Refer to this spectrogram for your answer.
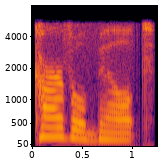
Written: carvel-built

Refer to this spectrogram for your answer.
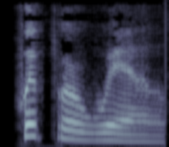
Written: whippoorwill

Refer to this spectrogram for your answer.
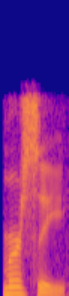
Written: mercy

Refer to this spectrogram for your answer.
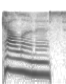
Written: callowness

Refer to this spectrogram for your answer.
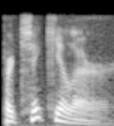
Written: particular

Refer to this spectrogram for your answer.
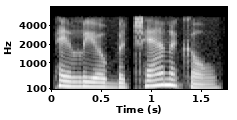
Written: paleobotanical

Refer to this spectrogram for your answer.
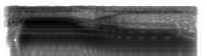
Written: holly

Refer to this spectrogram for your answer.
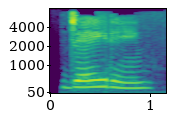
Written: dating

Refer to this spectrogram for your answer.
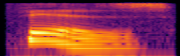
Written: phiz

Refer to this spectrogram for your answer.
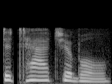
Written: detachable

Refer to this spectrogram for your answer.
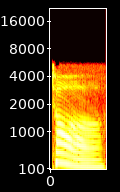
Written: tau

